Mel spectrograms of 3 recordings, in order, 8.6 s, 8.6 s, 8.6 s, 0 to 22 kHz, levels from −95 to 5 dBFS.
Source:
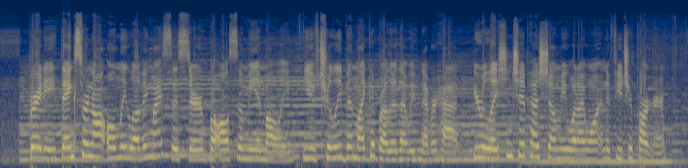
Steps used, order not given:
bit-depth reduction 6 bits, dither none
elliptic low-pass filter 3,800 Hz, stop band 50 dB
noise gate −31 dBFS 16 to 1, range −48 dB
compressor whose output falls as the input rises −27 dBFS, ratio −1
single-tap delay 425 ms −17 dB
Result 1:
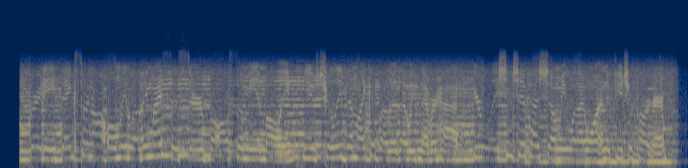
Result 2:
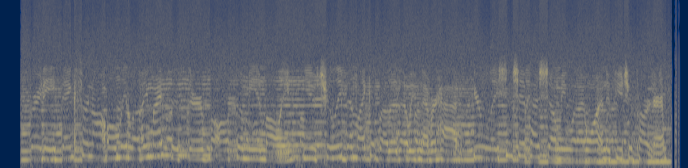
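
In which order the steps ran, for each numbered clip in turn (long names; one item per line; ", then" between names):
compressor whose output falls as the input rises, then single-tap delay, then bit-depth reduction, then elliptic low-pass filter, then noise gate
single-tap delay, then noise gate, then elliptic low-pass filter, then compressor whose output falls as the input rises, then bit-depth reduction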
